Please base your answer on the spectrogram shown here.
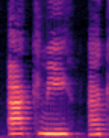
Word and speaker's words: acne: Acne, que é acne mesmo, tem E no final e a gente vai pronunciar.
